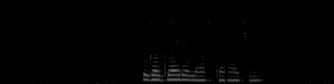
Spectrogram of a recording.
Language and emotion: Russian, neutral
